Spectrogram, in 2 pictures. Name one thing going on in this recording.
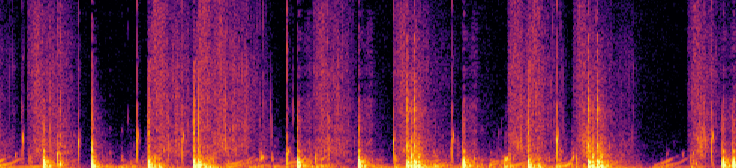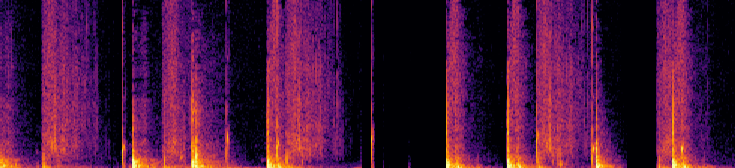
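Blocks break with quick, dull cracking thuds.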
